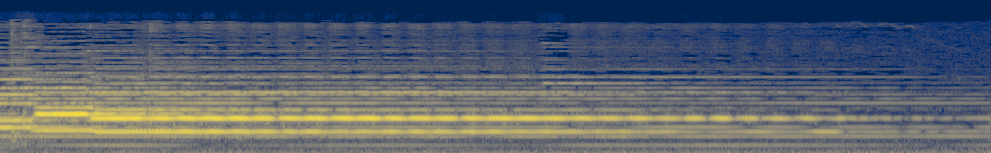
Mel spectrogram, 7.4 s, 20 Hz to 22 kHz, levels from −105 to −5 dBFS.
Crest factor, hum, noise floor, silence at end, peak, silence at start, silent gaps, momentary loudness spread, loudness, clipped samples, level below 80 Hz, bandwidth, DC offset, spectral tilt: 12 dB; none; -45 dBFS; 0.75 s; -4 dBFS; 0 s; none; 18 LU; -17 LUFS; under 0.1%; -56 dBFS; 12 kHz; 0.1%; -3 dB/octave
